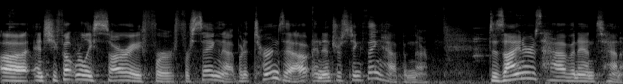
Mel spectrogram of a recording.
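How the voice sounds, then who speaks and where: Very fast speech comes from a man with a high pitch. His pitch swings very widely. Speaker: product designer giving a conference talk. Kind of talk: conference talk.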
